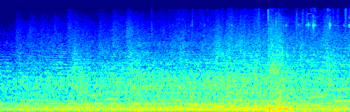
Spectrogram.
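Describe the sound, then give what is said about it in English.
A military patrol boat's engine drones as it sets out from a village, a steady, loud low rumble with a washing hiss of water that holds unbroken throughout. “A military patrol boat sets out from the village.”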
